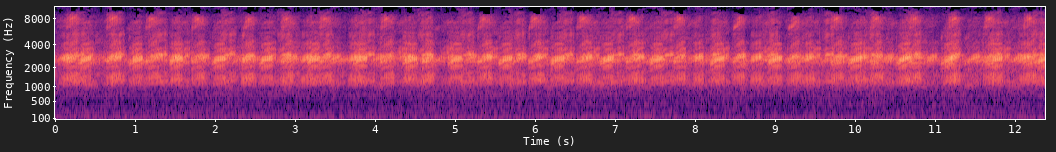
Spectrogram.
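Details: Frogs of rice paddies calling through a summer night: a thick, unbroken chorus of buzzy croaks, pulses crowding at nearly two per second, steady in loudness throughout.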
